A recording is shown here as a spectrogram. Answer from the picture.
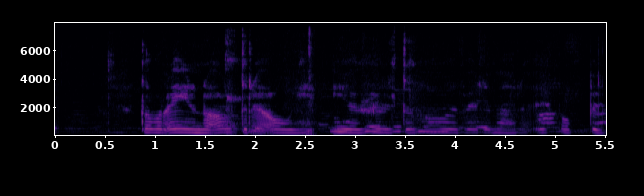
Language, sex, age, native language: Icelandic, male, 18-19, Icelandic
